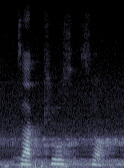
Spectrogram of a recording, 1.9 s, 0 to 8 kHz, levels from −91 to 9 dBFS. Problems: constant background noise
